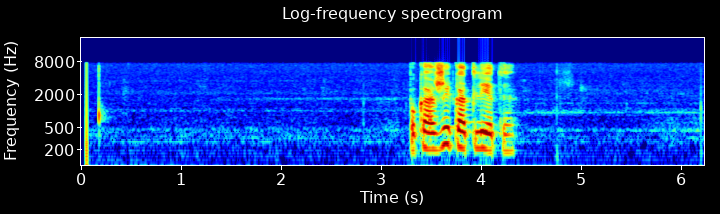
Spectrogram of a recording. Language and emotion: Russian, angry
